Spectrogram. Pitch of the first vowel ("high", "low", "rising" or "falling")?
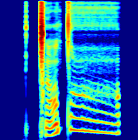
rising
